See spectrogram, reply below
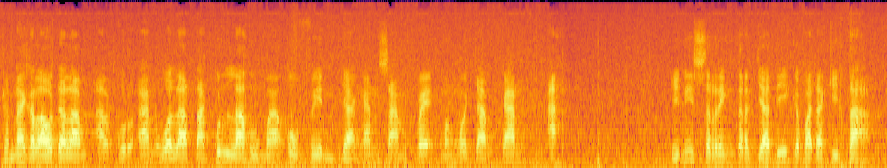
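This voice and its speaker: A man's voice: fairly high pitch, fairly even intonation, normal speed, noisy background. A man from Madura with a Madurese accent, giving a preachy school graduation speech outdoors to parents and students. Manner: preachy, addresses listeners with Javanese honorifics. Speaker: school speaker.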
